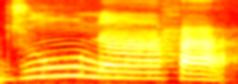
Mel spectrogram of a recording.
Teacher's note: جیم کی آواز مجہول نہ ہو، جناح نہیں بلکہ جوناح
